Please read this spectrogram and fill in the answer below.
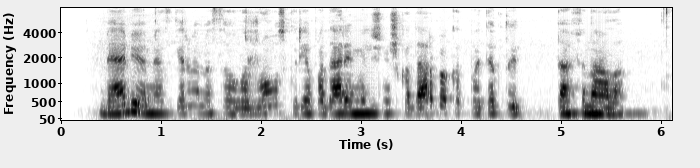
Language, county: Lithuanian, Vilnius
